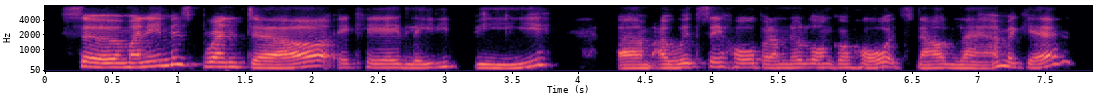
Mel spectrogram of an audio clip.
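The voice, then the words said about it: Bermudian accent. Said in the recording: “you have an accent, so I'm sure those listening will be like, oh, where is that accent from? ... we hail from the beautiful island of Bermuda”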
